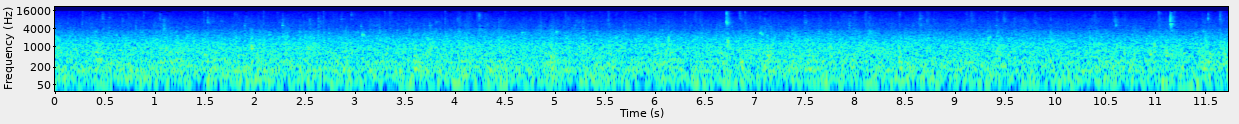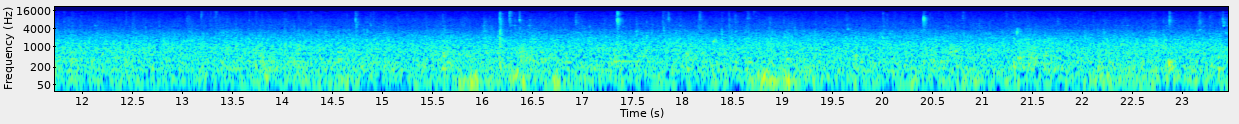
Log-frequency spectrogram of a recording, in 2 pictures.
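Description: A steady, even hiss with scattered faint ticks.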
